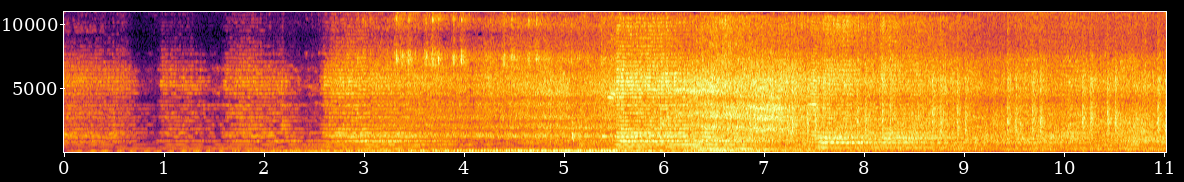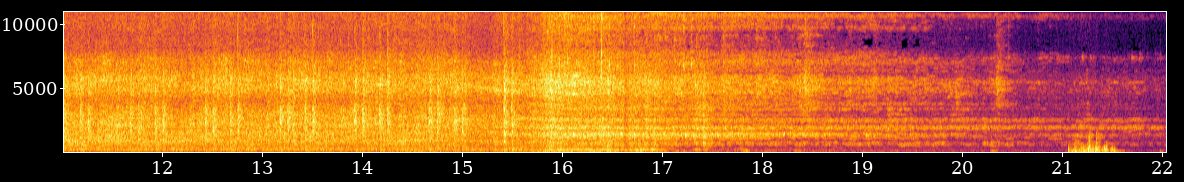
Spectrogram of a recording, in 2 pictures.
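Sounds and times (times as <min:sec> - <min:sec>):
locomotive air horn: 0:00.0 - 0:11.0
train wheels rushing on rail: 0:00.0 - 0:22.0.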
